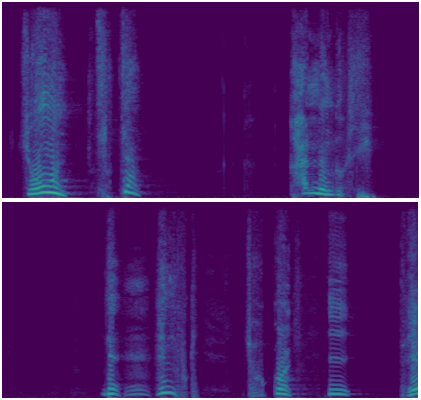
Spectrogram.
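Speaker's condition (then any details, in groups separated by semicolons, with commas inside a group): Cerebral palsy; fairly severe in childhood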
